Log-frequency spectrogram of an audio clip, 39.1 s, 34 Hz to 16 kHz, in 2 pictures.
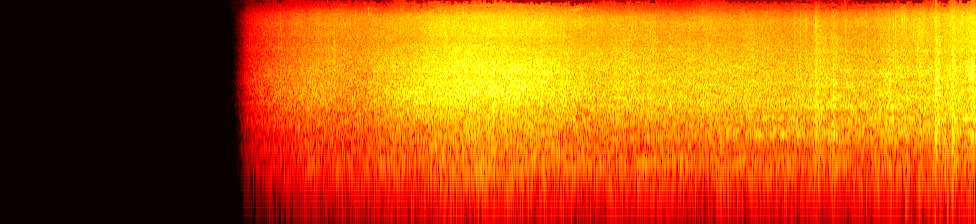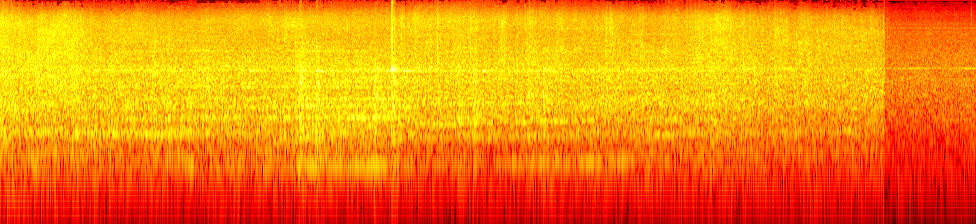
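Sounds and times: tram rail rumble: 0:05.0 - 0:39.0
tram wheel clatter: 0:07.8 - 0:37.3.

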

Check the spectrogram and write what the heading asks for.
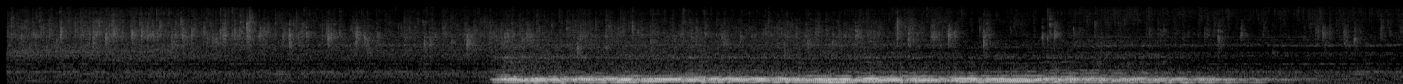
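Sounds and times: water drips: 0:00.1 - 0:14.0
music with low held notes: 0:04.9 - 0:13.2
shower water spraying: 0:04.9 - 0:14.0.

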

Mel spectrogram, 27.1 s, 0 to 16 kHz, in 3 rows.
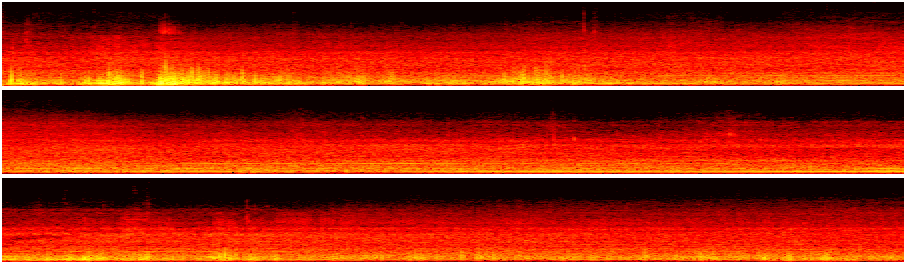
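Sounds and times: wind hitting microphone: 0:00.0 - 0:08.1, 0:16.4 - 0:27.0
street traffic: 0:00.0 - 0:27.0
vehicle engine running: 0:00.0 - 0:27.0.

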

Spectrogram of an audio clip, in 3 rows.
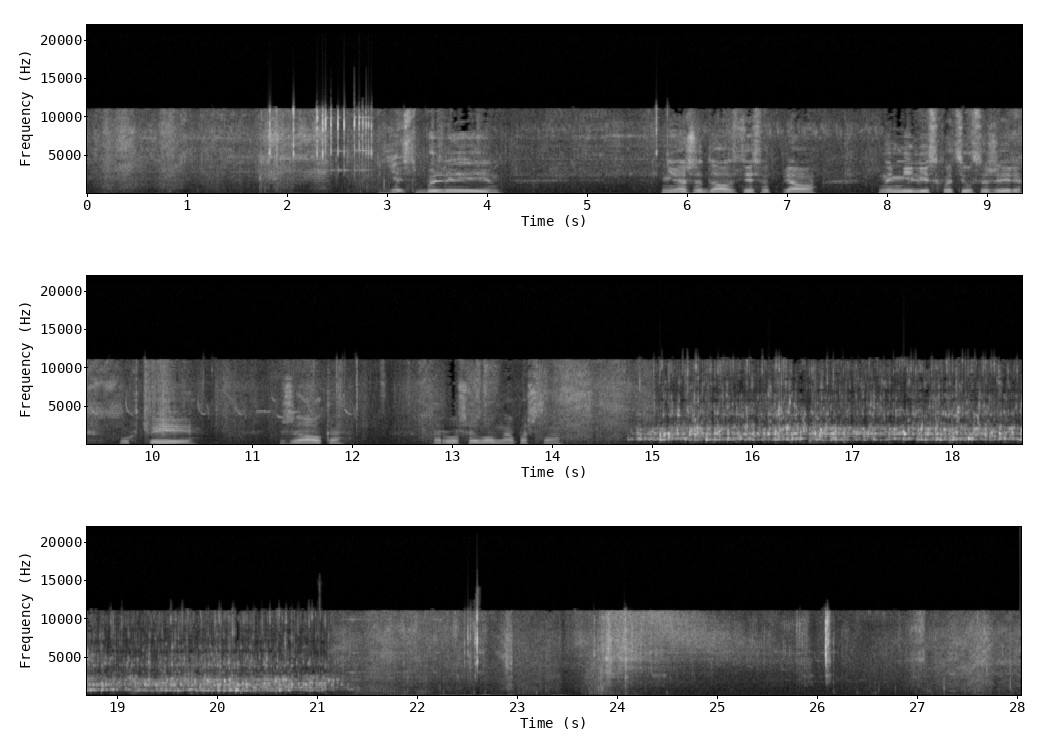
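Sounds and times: water rushing underwater: 0:14.8 - 0:21.4.

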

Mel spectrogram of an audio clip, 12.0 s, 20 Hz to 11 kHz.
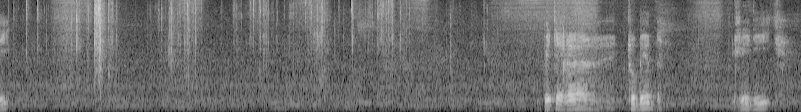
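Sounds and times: cards rustling: 0:00.1 - 0:06.4.

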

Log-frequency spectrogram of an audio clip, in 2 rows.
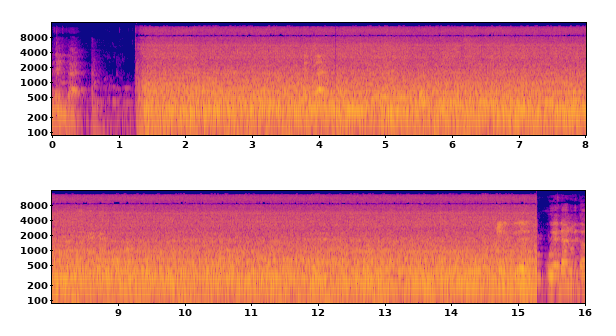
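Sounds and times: blender running: 0:01.3 - 0:15.3.

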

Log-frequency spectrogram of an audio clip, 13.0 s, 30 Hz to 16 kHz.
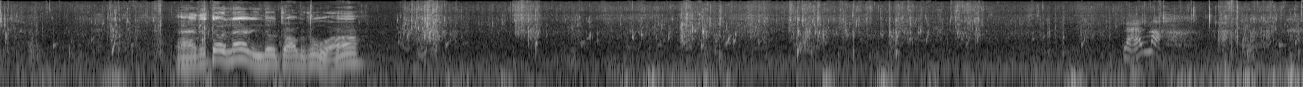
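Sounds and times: low steady rumble: 0:00.0 - 0:13.0
dip net splashing in water: 0:04.0 - 0:11.0.

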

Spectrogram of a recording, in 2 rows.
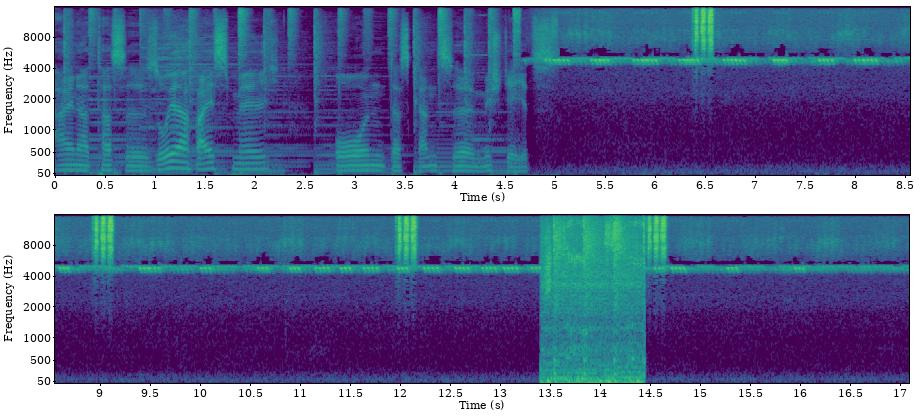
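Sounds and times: cricket chirping trill: 0:05.0 - 0:13.4, 0:14.4 - 0:17.0
loud burst of noise: 0:13.4 - 0:14.5.

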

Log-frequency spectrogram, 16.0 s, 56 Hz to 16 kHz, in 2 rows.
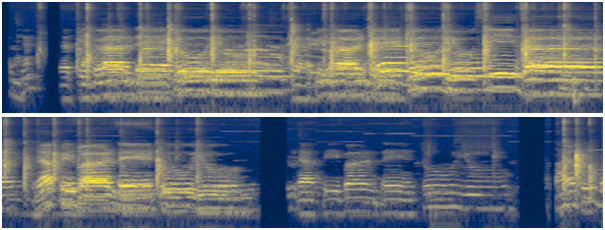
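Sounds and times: people clapping along: 0:00.4 - 0:10.9, 0:15.4 - 0:16.0
men singing together: 0:00.8 - 0:14.9.

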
